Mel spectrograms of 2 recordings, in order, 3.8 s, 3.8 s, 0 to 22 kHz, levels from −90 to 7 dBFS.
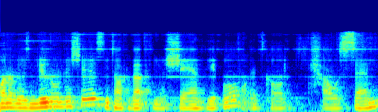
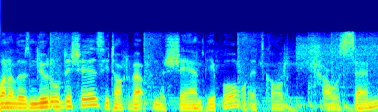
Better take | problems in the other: second | noise reduction (neural separator model SepFormer DNS4)

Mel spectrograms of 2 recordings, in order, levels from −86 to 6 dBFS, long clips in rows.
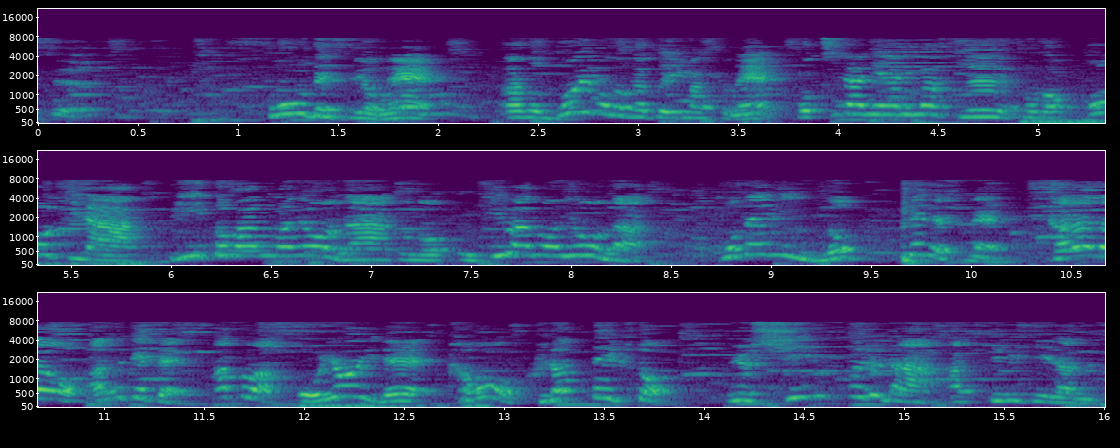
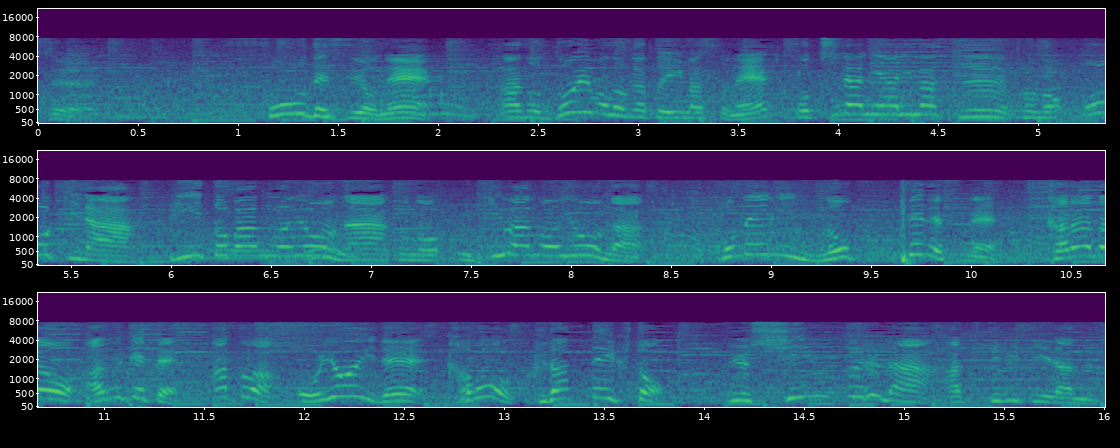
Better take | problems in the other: second | noise reduction (classical method WPE with log-MMSE)

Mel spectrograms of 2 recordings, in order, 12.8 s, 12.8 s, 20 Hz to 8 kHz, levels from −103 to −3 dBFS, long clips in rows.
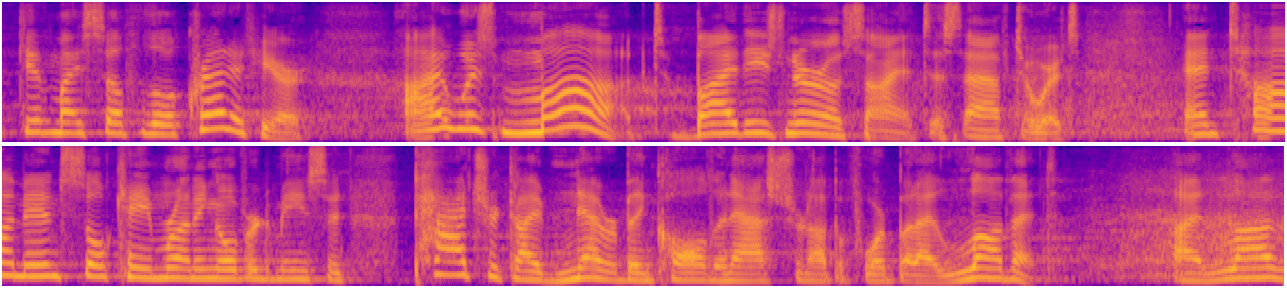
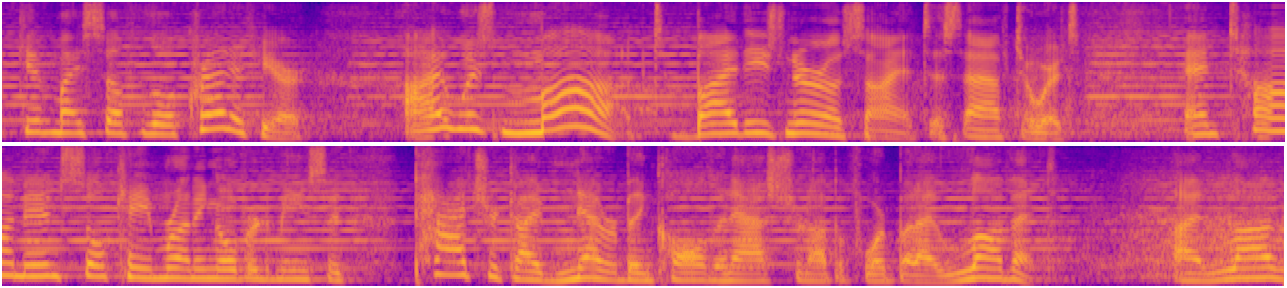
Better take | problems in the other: first | background sound (Alarm); 13 dB below the speech

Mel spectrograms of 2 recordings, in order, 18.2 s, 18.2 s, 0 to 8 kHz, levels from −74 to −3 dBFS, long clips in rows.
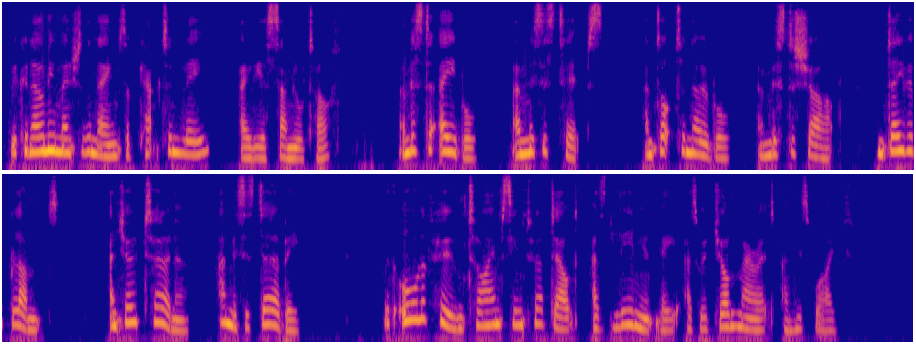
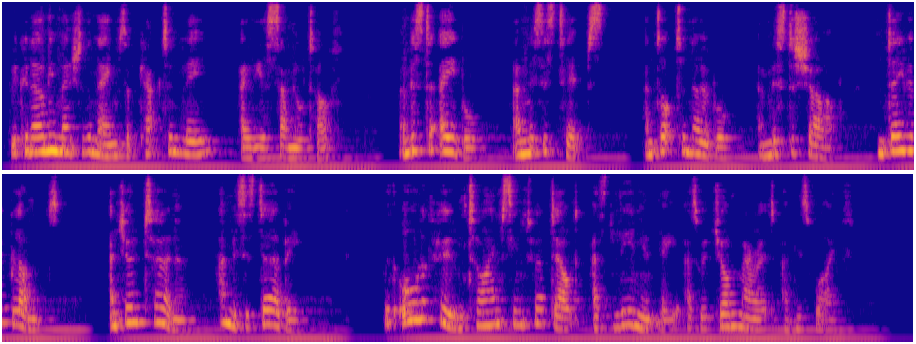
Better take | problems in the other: first | room echo; dies away in 0.2 s

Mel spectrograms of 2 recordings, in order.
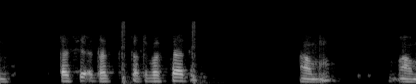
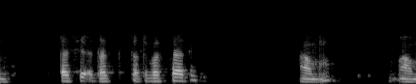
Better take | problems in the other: second | background sound (Thump, thud); 17 dB below the speech

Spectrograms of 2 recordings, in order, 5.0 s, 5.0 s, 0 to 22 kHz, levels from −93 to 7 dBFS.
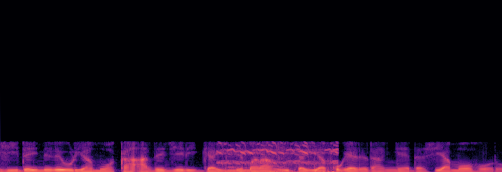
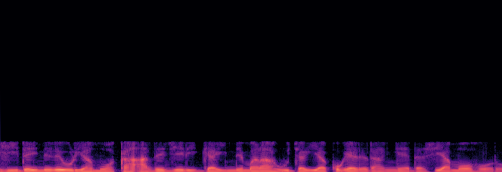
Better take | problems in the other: second | background sound (Bird); 7 dB below the speech

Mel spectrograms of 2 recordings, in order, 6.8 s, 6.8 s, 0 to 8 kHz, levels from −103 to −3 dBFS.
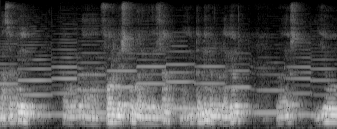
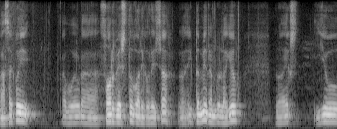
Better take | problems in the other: second | background sound (Wind instrument, woodwind instrument); 15 dB below the speech // room echo; dies away in 1 s

